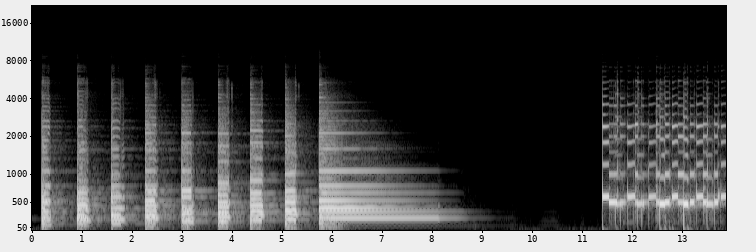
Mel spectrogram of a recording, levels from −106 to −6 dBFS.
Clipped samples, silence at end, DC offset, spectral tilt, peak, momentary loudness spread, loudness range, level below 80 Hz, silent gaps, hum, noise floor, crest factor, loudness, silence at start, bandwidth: under 0.1%; 0 s; under 0.1%; -7 dB/octave; -10 dBFS; 14 LU; 13 LU; -54 dBFS; none; none; -90 dBFS; 16 dB; -24 LUFS; 0.2 s; 5.8 kHz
